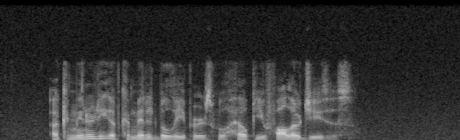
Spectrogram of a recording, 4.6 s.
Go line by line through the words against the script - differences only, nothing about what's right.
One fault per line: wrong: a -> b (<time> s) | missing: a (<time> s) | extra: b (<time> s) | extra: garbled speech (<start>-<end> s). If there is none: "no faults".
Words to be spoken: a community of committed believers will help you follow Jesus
no faults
